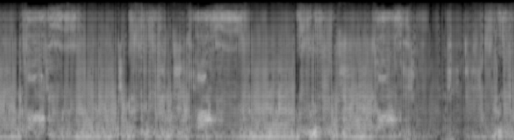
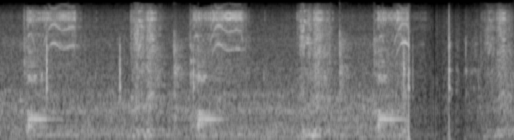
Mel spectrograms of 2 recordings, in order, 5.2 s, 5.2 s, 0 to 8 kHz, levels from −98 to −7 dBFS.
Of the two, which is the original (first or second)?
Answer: second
